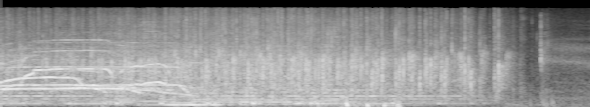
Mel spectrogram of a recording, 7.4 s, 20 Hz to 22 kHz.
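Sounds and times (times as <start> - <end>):
audience whoops and high shouts: 0.0 - 2.4
live comedy show audience applause: 0.0 - 6.7.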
